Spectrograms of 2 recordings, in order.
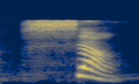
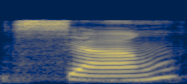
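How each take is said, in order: First: The syllable is said in the fourth tone. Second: The syllable is said in the second tone. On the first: "Nada keempat itu siang" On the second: "Nada dua"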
